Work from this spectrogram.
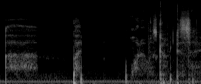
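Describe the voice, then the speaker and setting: A woman speaking in a breathy, unvoiced whisper close to the microphone, rambling informally and a little hesitantly in an ASMR style. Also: brisk. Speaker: ASMR video host.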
